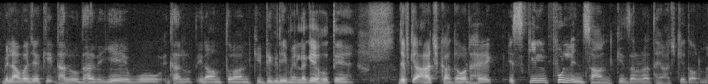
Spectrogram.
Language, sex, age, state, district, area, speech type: Urdu, male, 18-30, Delhi, South Delhi, urban, spontaneous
